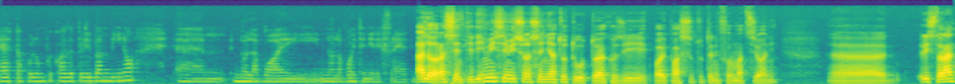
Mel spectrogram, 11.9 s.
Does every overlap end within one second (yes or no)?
no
